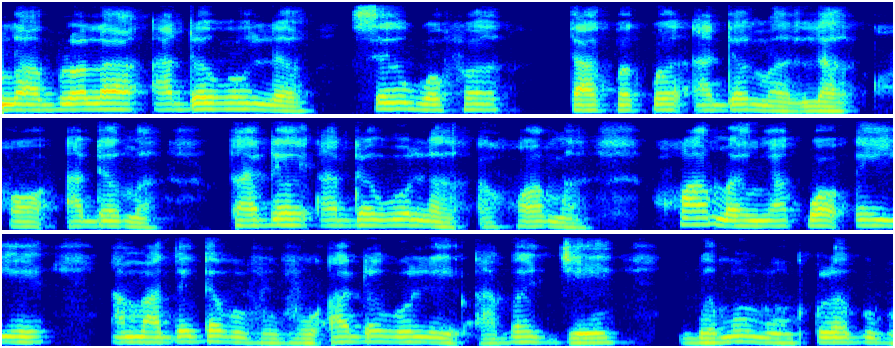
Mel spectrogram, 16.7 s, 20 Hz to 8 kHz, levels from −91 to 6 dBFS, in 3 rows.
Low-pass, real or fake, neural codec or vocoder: 7.2 kHz; fake; codec, 24 kHz, 3 kbps, HILCodec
